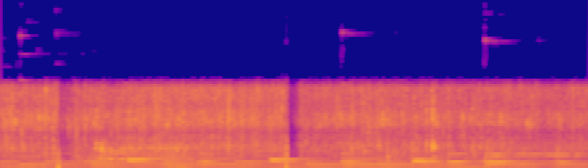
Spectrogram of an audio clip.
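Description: Sliced shallots, lemongrass and garlic sizzling in a wok as a wooden spatula stirs them, with two sharp knocks of the spatula against the wok, about half a second in and about two seconds in.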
